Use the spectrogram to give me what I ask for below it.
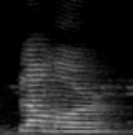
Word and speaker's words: plumber: Now for the rule when the letter B is not pronounced when it comes after an M. For example, comb, womb, tomb, plumber, thumb, dumb.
